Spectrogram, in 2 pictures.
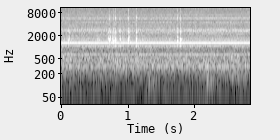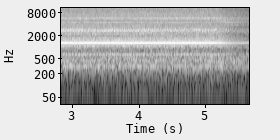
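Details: Amiga 2000 with a SCSI SupraDrive removable and SCSI Zip drive, starting up: a steady fan hum with a few quick drive clicks early on, then the hum settles. Normal startup.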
